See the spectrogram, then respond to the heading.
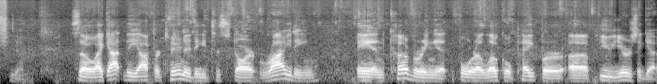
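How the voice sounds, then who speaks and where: With an Alabama accent, a man speaks at a fairly slow pace in a medium pitch, his tone dark and mellow and his pitch moving in an ordinary way. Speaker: motorsport journalist. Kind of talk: interview.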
